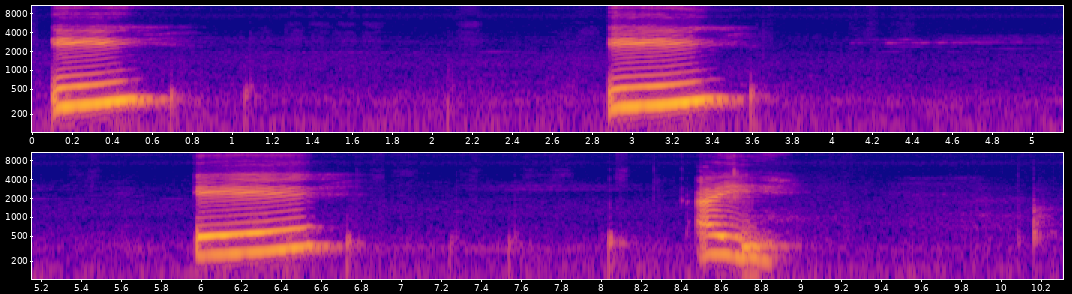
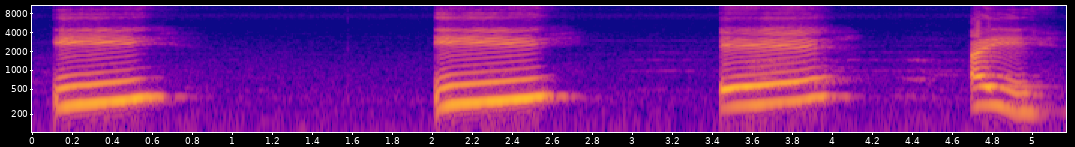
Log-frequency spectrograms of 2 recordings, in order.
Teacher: जीभ के आगे वाले हिस्से से बोले जाएंगे इ ए ठीक है ये इसलिए इन्हें क्या बोलते हैं हम अग्र स्वर बोलते हैं क्योंकि ये जीव के आगे वाले हिस्से से बोले जाते हैं।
